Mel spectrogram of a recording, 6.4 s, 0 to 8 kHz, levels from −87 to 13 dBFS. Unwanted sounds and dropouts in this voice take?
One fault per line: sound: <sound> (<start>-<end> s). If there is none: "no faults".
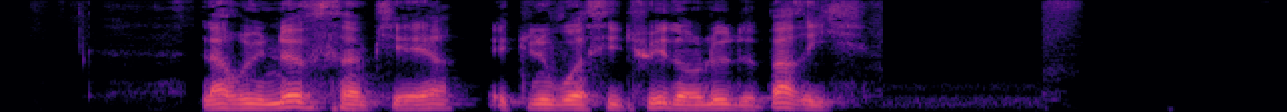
no faults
